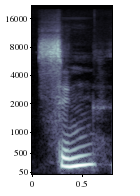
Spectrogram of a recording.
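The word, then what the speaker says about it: Singha: The main Thai beer is Sing. It's spelled like Singa, which means lion, but it didn't come up in this category.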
